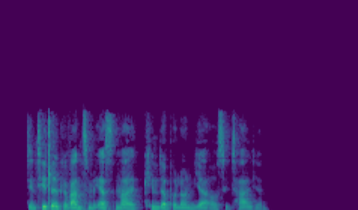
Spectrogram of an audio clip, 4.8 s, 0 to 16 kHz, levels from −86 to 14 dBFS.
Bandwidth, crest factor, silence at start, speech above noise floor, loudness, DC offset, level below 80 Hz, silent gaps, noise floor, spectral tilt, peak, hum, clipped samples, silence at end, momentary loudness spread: 8 kHz; 24 dB; 0.35 s; 59 dB; -29 LUFS; under 0.1%; -74 dBFS; none; -88 dBFS; -5 dB/octave; -8 dBFS; none; under 0.1%; 1.25 s; 12 LU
